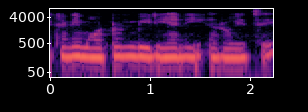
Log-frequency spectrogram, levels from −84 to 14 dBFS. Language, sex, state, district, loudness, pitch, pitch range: Bengali, female, West Bengal, Dakshin Dinajpur, -26 LUFS, 170 Hz, 165-180 Hz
